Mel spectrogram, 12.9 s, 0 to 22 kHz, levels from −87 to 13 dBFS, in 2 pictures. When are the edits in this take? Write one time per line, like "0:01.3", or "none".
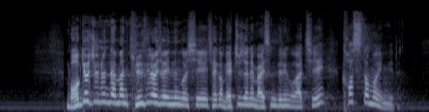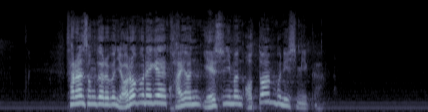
none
